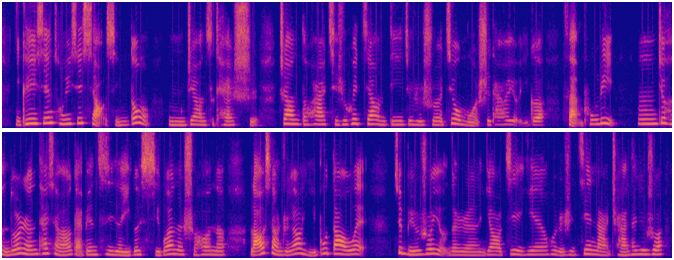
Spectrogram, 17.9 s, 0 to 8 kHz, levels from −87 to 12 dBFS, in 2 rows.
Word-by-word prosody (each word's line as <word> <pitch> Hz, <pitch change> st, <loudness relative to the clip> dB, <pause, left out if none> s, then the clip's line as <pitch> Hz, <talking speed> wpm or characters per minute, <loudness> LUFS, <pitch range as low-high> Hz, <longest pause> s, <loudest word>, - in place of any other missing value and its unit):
你 225 Hz, -, -7 dB
可 285 Hz, -, 0 dB
以 305 Hz, +1 st, +5 dB
先 335 Hz, +3 st, +4 dB
从 285 Hz, -5 st, -2 dB
一 -, -, +2 dB
些 330 Hz, +3 st, +1 dB
小 335 Hz, -4 st, +5 dB
行 220 Hz, +1 st, 0 dB
动， 355 Hz, +5 st, +2 dB, 0.2 s
嗯， 220 Hz, -1 st, -4 dB
这 250 Hz, +4 st, -2 dB
样 235 Hz, -2 st, -1 dB
子 225 Hz, -, -4 dB
开 225 Hz, -1 st, -4 dB
始， 230 Hz, -, +1 dB, 0.3 s
这 295 Hz, -, +3 dB
样 280 Hz, -1 st, +6 dB
的 245 Hz, -1 st, -5 dB
话 260 Hz, +1 st, -1 dB
其 250 Hz, -1 st, -2 dB
实 250 Hz, +1 st, -4 dB
会 295 Hz, +3 st, 0 dB
降 275 Hz, -4 st, -1 dB
低 235 Hz, 0 st, -6 dB
就 240 Hz, 0 st, -5 dB
是 220 Hz, -1 st, -5 dB
说 230 Hz, 0 st, -3 dB
旧 280 Hz, +6 st, +2 dB
模 200 Hz, -6 st, -5 dB
式 235 Hz, -, 0 dB
它 235 Hz, +1 st, -9 dB
会 250 Hz, -, -5 dB
有 -, -, -4 dB
一 355 Hz, -5 st, -17 dB
个 225 Hz, 0 st, 0 dB, 0.2 s
反 -, -, +4 dB
扑 270 Hz, -1 st, -5 dB
力。 310 Hz, 0 st, 0 dB, 0.3 s
嗯， 290 Hz, +1 st, 0 dB
就 330 Hz, +2 st, +1 dB
很 260 Hz, -7 st, -3 dB
多 265 Hz, +5 st, +1 dB
人 275 Hz, -2 st, 0 dB
他 310 Hz, +2 st, 0 dB
想 290 Hz, -6 st, -2 dB
要 220 Hz, +3 st, +1 dB
改 -, -, -1 dB
变 235 Hz, 0 st, -4 dB
自 240 Hz, +2 st, -5 dB
己 245 Hz, -2 st, -4 dB
的 220 Hz, -3 st, -1 dB
一 200 Hz, +1 st, -1 dB
个 235 Hz, +2 st, -3 dB
习 220 Hz, -3 st, +5 dB
惯 270 Hz, +4 st, +2 dB
的 250 Hz, -1 st, -4 dB
时 225 Hz, -, 0 dB
候 245 Hz, +2 st, -3 dB
呢， 230 Hz, -1 st, -5 dB, 0.3 s
老 220 Hz, +7 st, +8 dB
想 265 Hz, -8 st, +5 dB
着 220 Hz, 0 st, -4 dB
要 300 Hz, +4 st, +1 dB
一 190 Hz, -8 st, -6 dB
步 315 Hz, +7 st, -3 dB
到 285 Hz, -3 st, +7 dB
位。 270 Hz, +1 st, 0 dB, 0.4 s
就 355 Hz, -, 0 dB
比 265 Hz, -7 st, -2 dB
如 240 Hz, +1 st, 0 dB
说 290 Hz, +3 st, 0 dB
有 280 Hz, -3 st, -2 dB
的 220 Hz, -1 st, -6 dB
人 205 Hz, -1 st, -7 dB
要 230 Hz, -2 st, -2 dB
戒 250 Hz, +3 st, -3 dB
烟 240 Hz, +1 st, -6 dB
或 255 Hz, -1 st, -7 dB
者 205 Hz, -2 st, -6 dB
是 225 Hz, +1 st, -9 dB
戒 275 Hz, +5 st, -3 dB
奶 225 Hz, -5 st, -3 dB
茶， 205 Hz, -2 st, -3 dB
他 250 Hz, +2 st, -5 dB
就 260 Hz, 0 st, -2 dB
说： 260 Hz, 0 st, 0 dB
245 Hz, 290 characters per minute, -23 LUFS, 225-280 Hz, 0.4 s, 老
